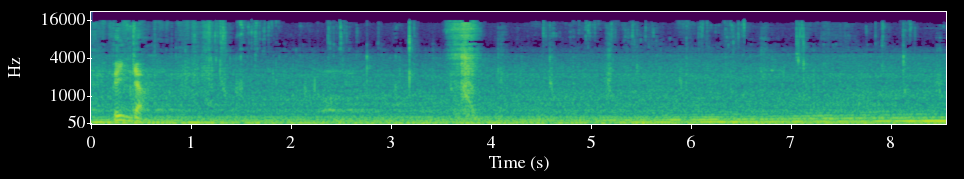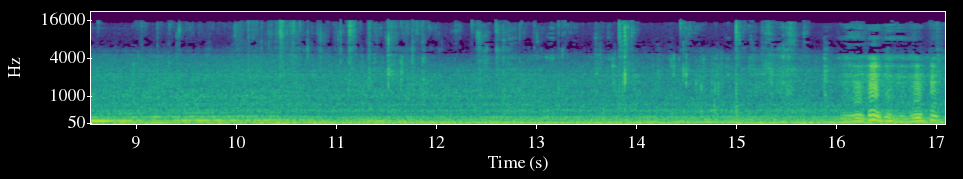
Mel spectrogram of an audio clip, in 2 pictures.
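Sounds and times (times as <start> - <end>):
person chewing food: 0.1 - 16.4.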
